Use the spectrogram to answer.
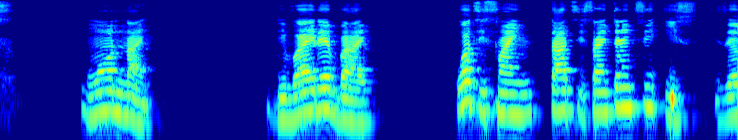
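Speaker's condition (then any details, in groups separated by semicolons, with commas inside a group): No condition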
